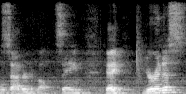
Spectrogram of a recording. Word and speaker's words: Uranus: about the same okay uranus by the way that's how you pronounce it uranus is something else just so you know because lots of people pronounce that wrong okay um and then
